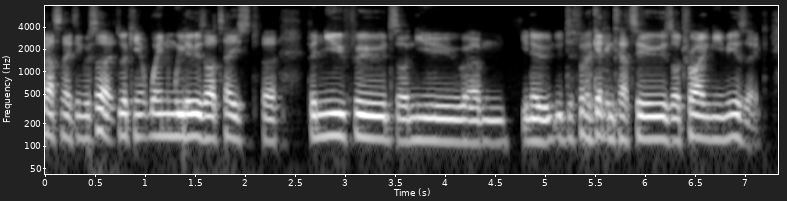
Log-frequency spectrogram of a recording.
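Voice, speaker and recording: A man with a British accent speaks at a fairly quick pace in a medium pitch. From UK. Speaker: journalist and author. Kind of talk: interview. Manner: hesitant, many fillers.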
